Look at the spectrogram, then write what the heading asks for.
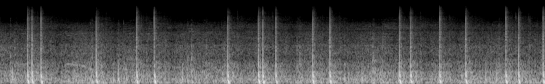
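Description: Fireworks going off: a rapid, irregular string of sharp bangs and pops, about three or four a second, over a steady rumble.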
